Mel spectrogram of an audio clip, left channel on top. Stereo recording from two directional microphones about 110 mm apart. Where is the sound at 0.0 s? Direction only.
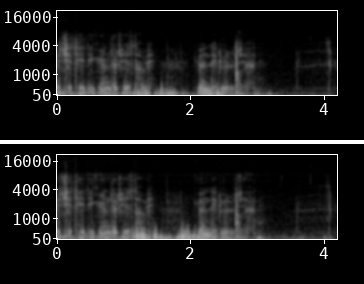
20° right (ahead or behind).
